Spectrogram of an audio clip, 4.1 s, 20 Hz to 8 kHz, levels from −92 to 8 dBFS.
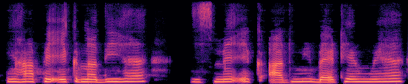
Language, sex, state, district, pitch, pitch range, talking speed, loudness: Hindi, female, Bihar, Muzaffarpur, 250 Hz, 235-255 Hz, 160 wpm, -15 LUFS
